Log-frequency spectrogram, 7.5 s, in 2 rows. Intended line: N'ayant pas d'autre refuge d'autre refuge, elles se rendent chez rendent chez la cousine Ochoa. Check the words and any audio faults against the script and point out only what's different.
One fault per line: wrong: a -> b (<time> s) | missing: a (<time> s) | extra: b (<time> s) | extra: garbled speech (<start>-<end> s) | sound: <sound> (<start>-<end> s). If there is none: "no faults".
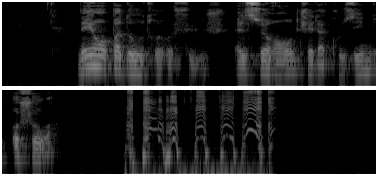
missing: d'autre refuge (2.3 s)
missing: rendent chez (3.1 s)
sound: squeak (5.0-6.5 s)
